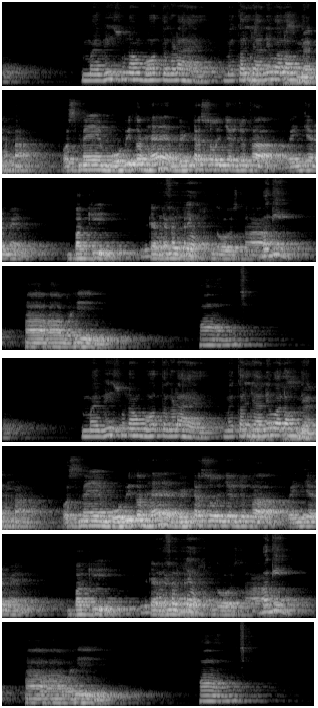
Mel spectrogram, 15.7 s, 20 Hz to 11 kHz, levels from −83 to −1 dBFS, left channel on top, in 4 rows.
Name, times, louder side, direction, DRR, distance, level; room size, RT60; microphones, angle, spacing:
voice 1, 1.0-4.1 9.6-10.3 11.0-11.4 14.2-14.8, equal, 25° right, 2 dB, 0.8 m, -31 dB
voice 2, 3.7-4.2 4.7-8.2 8.7-9.2 9.7-10.2 10.5-11.2 12.1-13.0, left 1 dB, 30° left, 2 dB, 1.8 m, -27 dB
13.0 x 6.2 x 6.1 m, 1.2 s
head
